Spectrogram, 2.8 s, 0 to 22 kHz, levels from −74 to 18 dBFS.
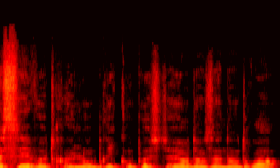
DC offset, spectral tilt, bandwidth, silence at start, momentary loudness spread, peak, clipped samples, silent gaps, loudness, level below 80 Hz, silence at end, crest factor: under 0.1%; -5.5 dB/octave; 18.5 kHz; 0 s; 5 LU; -8 dBFS; under 0.1%; none; -25 LUFS; -72 dBFS; 0.05 s; 16 dB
